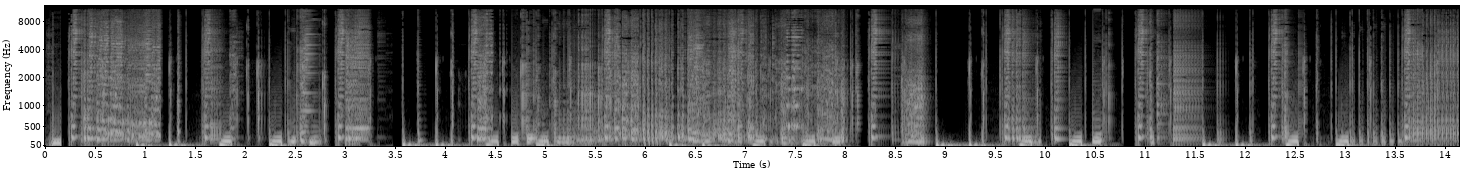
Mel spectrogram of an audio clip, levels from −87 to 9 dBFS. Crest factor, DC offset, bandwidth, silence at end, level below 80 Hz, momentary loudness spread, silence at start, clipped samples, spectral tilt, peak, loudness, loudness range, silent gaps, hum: 14 dB; under 0.1%; 11.5 kHz; 0 s; -32 dBFS; 8 LU; 0 s; under 0.1%; -4.5 dB/octave; -12 dBFS; -27 LUFS; 2 LU; 3.50-3.56 s, 10.79-10.89 s; none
